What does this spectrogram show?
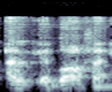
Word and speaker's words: al-Idaafah: The possessive expression is called al-Idaafah in Arabic. So this expression, the second category that we are talking about, right, is al-Idaafah. It is called al-Idaafah. And pronounce the dot properly, right? Al-Idaafah.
